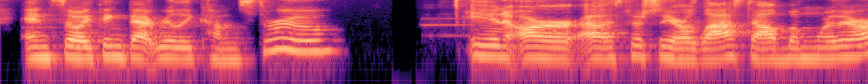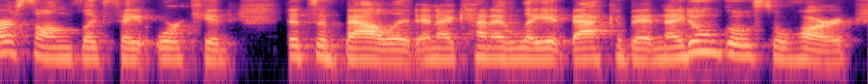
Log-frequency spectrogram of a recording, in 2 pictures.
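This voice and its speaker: A woman with a soft, girlish, feminine voice talking casually and candidly as an interview guest, often saying "like". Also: on the low side. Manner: candid, informal, peppered with "like". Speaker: interview guest, rock band singer.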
